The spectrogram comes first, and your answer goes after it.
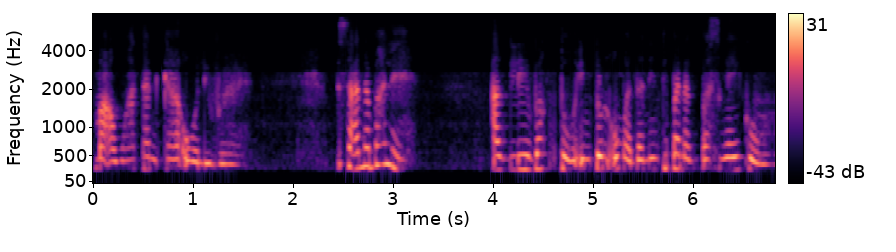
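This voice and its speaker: High-pitched young radio-drama wife. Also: female voice, normal speed, breathy edge. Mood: gentle, reassuring. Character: expectant wife, soft, reassuring, attached to her job. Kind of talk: old radio drama acting. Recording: dull lo-fi radio drama audio.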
